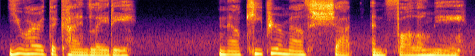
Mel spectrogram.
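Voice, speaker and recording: A woman playing a confident, commanding young woman in a video game, cool, measured and teasing. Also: deep voice, expressive, a little hiss or hum.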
